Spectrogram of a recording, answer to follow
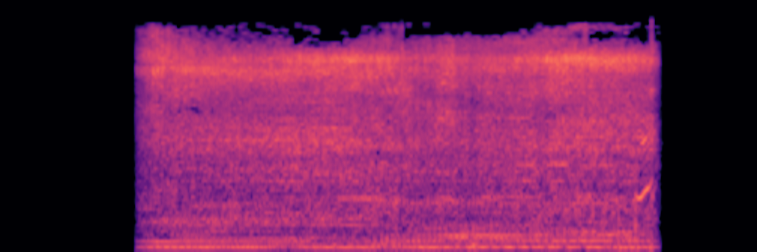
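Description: Racing car engine running loudly at a steady pitch, starting about a second in and cutting off abruptly near the end.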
